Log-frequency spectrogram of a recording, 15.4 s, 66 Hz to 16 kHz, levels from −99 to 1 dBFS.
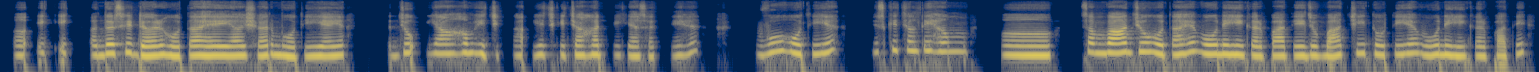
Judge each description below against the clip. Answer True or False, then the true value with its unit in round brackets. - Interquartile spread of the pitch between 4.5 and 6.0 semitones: False (3.2 semitones)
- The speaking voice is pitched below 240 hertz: False (255 Hz)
